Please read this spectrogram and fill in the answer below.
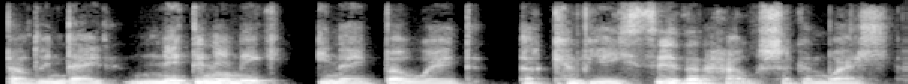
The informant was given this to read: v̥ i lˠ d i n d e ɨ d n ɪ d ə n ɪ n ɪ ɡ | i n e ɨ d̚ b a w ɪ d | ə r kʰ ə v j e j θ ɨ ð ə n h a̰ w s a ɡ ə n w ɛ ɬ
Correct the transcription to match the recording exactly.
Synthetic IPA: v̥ ɛ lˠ d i n d e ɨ d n ɪ d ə n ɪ n ɪ ɡ | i n e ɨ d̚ b ə w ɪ d | ə r kʰ ə v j e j θ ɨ ð ə n h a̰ w s a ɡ ə n w ɛ ɬ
